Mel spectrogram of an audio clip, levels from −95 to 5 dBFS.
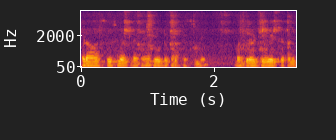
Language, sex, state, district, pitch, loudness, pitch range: Telugu, male, Andhra Pradesh, Srikakulam, 100 Hz, -17 LUFS, 100-105 Hz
